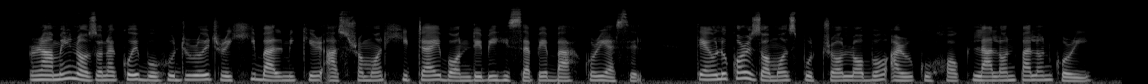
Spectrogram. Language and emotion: Assamese, neutral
